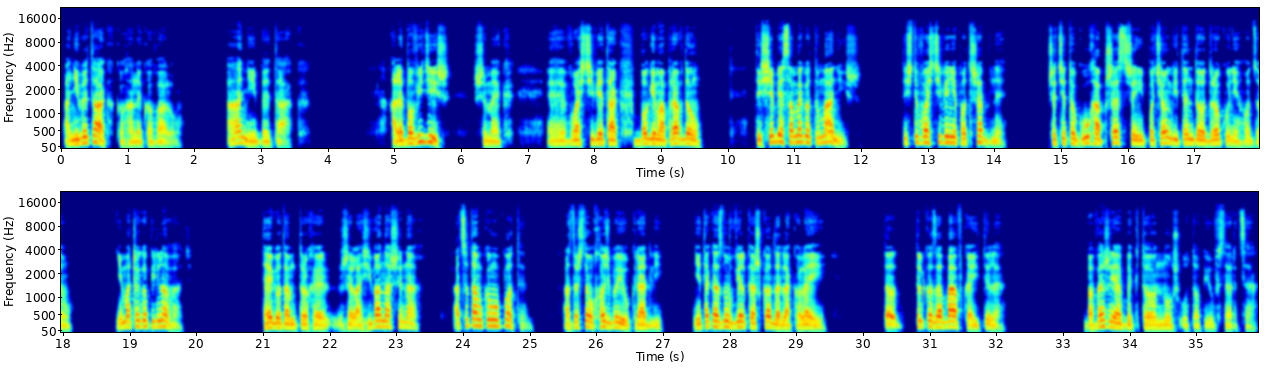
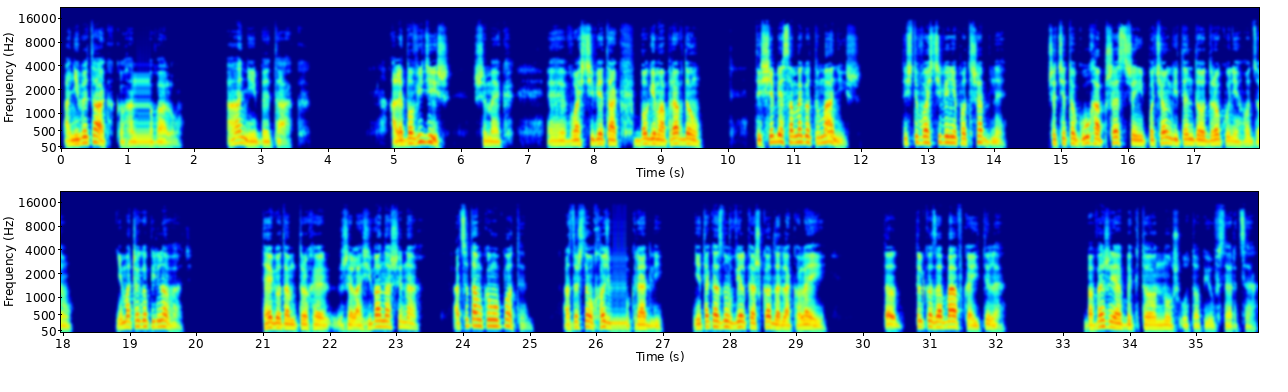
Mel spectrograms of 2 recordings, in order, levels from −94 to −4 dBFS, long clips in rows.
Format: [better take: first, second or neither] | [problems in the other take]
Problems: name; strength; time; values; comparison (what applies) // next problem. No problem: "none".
first | audio freezing; at 1 s and at 26 s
